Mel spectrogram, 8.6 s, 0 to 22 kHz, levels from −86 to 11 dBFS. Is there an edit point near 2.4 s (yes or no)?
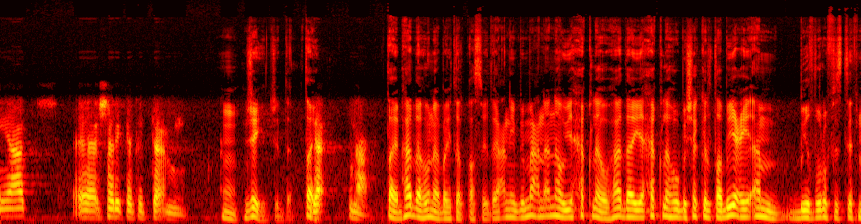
yes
